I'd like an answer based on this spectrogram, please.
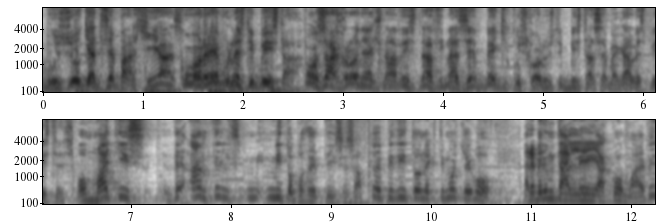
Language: Greek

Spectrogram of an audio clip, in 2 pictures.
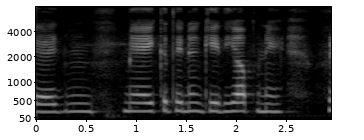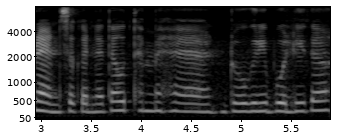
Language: Dogri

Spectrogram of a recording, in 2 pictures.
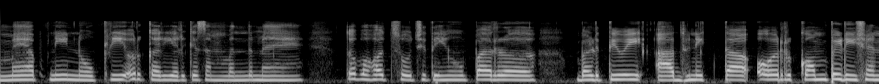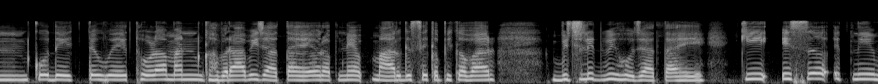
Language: Hindi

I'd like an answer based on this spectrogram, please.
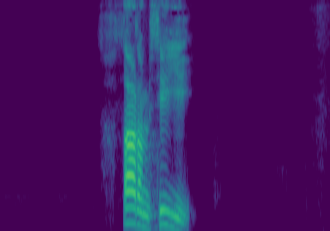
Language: Kabyle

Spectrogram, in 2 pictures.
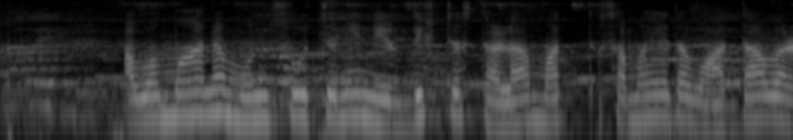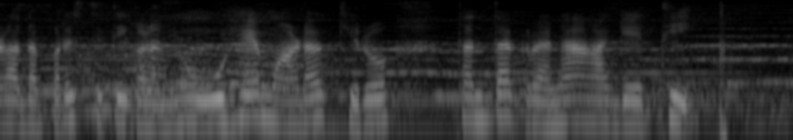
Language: Kannada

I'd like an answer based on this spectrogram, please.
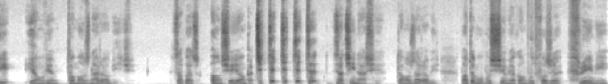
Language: Polish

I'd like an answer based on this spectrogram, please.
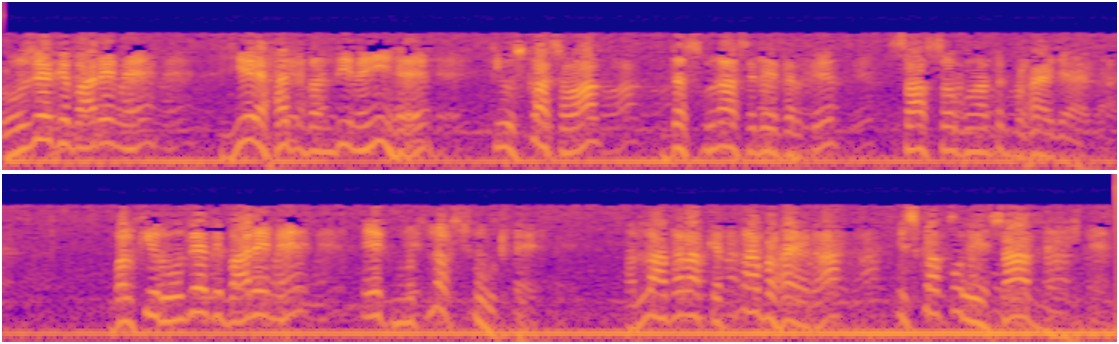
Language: Urdu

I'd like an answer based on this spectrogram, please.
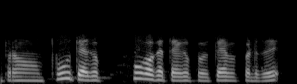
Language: Tamil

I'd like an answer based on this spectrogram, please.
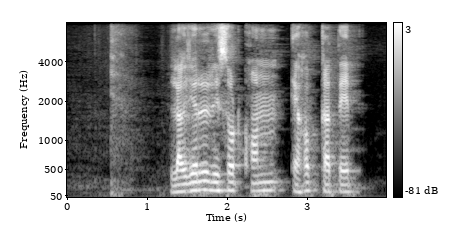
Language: Santali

